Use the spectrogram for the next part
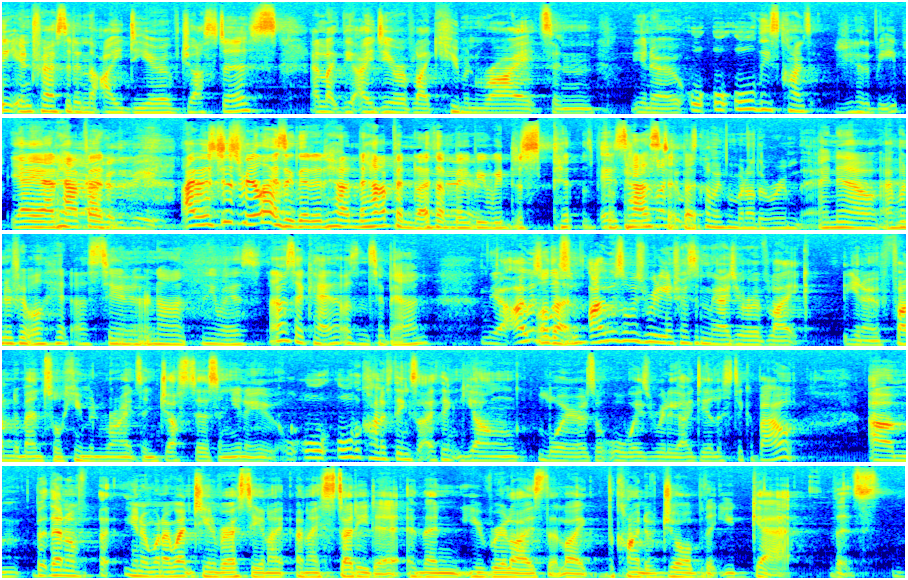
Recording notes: LIVE EPISODE. This episode of My Unlived Life was recorded live, at the Merky Books Literature Festival at the Roundhouse in London.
